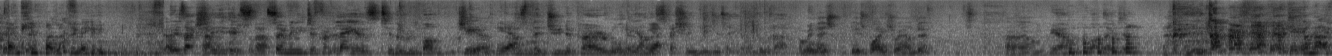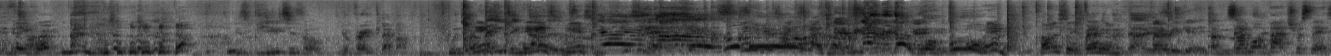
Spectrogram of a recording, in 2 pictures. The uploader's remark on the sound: Perryley Craft Gin are based in Old Coulsdon. The team spent the evening there and sat under a gazebo outside their local distillery.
